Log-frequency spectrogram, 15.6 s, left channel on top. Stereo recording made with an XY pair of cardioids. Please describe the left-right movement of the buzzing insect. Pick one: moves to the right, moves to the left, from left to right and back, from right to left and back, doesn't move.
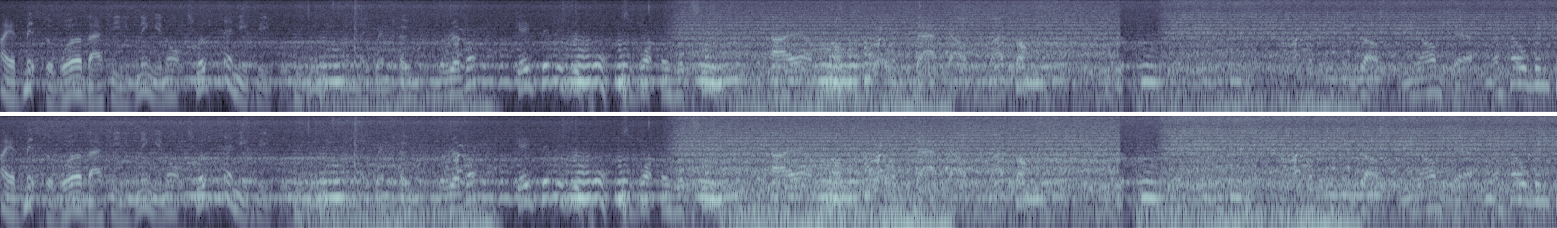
from right to left and back.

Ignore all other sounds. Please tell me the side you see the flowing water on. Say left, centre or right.
right.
